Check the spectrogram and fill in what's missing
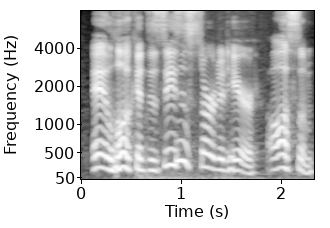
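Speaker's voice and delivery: voice suddenly breaking on the words. Playing a strategy game, reacting to a new event: voice cracking. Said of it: "I don't know why my voice cracked".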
